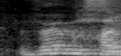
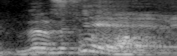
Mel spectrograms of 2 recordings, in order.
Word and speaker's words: vermicelli: of the little crunchy vermicelli. Hundreds and thousands. Is that the proper name for it? I don't know if that's the right pronunciation. I always thought it was like an Italian vermicelli. Hard C.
